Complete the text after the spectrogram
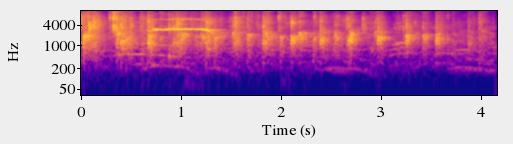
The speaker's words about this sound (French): Applaudissez-le bien fort, s'il vous plaît.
